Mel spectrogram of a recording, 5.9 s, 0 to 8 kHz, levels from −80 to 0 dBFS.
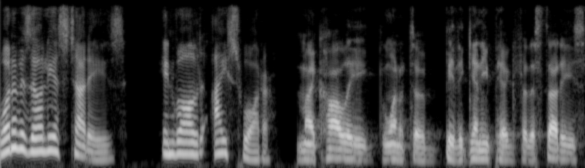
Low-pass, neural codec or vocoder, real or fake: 7.2 kHz; vocoder, 22.05 kHz, 80 mel bands, WaveNeXt; fake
